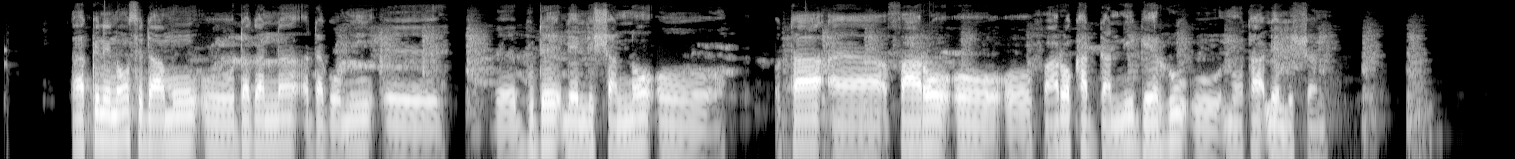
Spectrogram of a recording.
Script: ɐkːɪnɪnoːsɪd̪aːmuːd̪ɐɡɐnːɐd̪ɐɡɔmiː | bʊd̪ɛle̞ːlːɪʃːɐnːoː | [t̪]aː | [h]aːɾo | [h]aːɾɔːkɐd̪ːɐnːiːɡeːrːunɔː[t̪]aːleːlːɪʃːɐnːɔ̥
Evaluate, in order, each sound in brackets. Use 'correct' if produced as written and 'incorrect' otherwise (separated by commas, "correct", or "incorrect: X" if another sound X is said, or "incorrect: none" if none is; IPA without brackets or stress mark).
correct, incorrect: f, incorrect: f, correct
